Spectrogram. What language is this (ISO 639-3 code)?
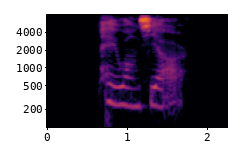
zho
